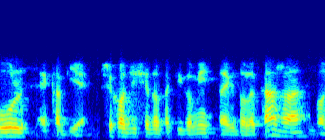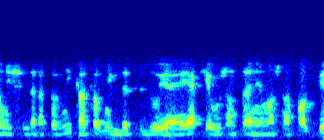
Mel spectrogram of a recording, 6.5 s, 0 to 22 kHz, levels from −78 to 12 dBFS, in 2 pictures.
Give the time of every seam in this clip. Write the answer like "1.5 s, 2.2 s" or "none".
4.0 s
